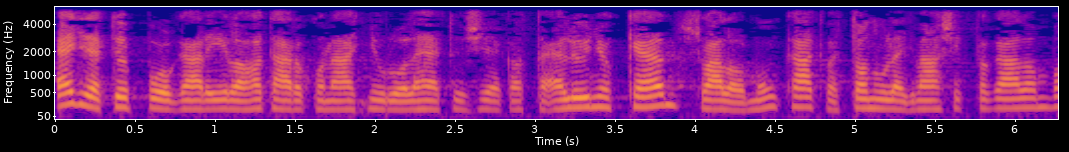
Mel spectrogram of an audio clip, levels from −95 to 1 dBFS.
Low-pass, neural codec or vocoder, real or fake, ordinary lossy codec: 5.4 kHz; none; real; none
